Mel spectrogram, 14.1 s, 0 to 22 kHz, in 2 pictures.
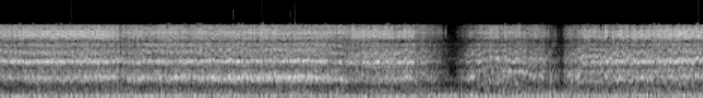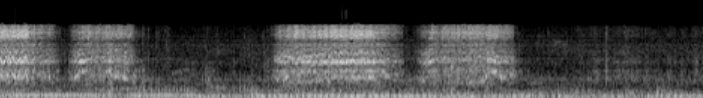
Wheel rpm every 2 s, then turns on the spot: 210, 200, 90, 150, 40, 120, 30.
8-10 12-14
